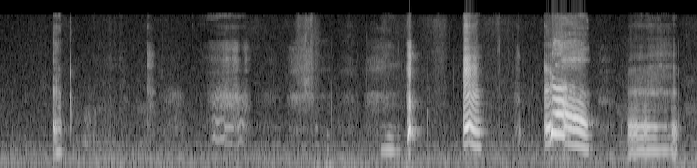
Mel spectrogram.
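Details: A baby makes a few sharp, abrupt hiccups in a quiet room, followed by brief infant vocal sounds and fussing; hiccups.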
